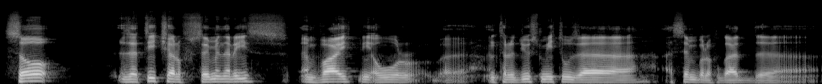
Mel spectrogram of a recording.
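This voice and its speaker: A pastor from Upper Egypt talks in English with an Egyptian accent. His voice sits low and gravelly. He pauses often with "uh" as he hunts for words in a language that is not his first. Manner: halting non-native English with many "uh" pauses. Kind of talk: interview guest telling his story.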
